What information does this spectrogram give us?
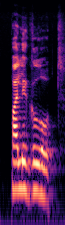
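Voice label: "poliqlot", Azerbaijani; Orfoqrafiya Lüğəti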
